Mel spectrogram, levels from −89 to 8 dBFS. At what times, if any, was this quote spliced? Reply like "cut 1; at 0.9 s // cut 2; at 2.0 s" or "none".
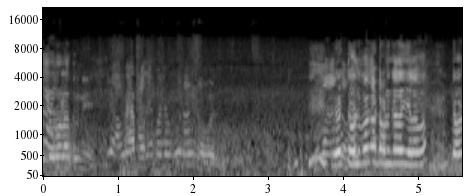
none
